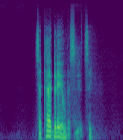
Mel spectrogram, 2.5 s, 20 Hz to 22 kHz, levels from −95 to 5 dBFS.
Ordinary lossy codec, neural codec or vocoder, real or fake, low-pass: none; codec, 44.1 kHz, 0.9 kbps, DAC; fake; 19.8 kHz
